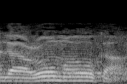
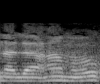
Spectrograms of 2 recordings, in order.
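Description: First: The first root vowel is a short 'u'. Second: The first root vowel is a short 'a'. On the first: This is the original form meaning life. "معناها لعمرك" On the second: This is the lightened form used through frequent use. "خففت الضمة إلى فتحة"

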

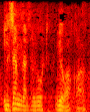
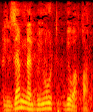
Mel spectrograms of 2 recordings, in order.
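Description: The two takes are said the same way.

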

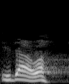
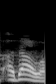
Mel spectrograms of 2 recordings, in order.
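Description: First: The word begins with an 'i' vowel. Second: The word begins with an 'a' vowel. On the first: The speaker calls it right. "والصحيح إداوة بكسر الهمزة" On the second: The speaker calls it wrong. "مكتوب عندكم في الكتاب أداوة"

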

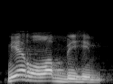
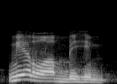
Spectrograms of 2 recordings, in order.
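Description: The two takes are said the same way.

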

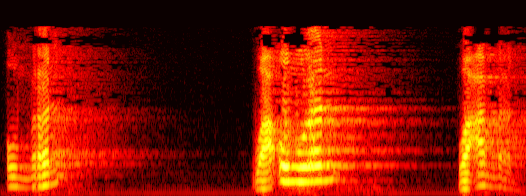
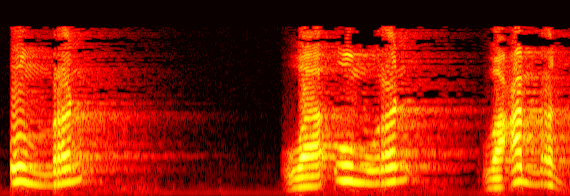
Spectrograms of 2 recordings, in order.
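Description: Both takes have the same delivery.

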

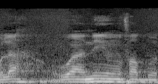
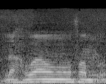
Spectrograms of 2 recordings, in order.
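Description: First: The nun sound is kept before faddu. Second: The nun sound is dropped before faddu. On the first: The speaker calls it right. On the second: The speaker calls it wrong.

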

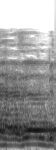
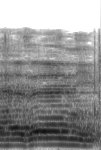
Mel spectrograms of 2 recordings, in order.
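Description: First: The final n is short and single. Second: The final n is doubled and held longer.

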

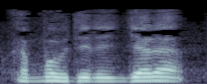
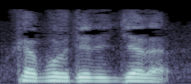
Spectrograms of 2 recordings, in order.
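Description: Both takes have the same delivery.

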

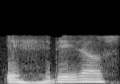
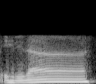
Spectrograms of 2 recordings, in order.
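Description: First: The vowel before the s is short. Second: The vowel before the s is held long. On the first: The speaker calls it right. "Matobi'i itu tidak dibaca panjang" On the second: The speaker calls it wrong.

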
